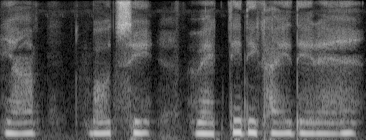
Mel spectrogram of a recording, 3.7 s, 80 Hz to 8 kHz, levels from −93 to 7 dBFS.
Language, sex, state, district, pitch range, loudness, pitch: Hindi, female, Jharkhand, Deoghar, 225-235 Hz, -19 LUFS, 230 Hz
